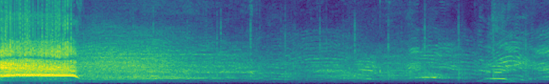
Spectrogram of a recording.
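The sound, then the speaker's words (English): A large crowd bursts into loud, overlapping shouting all at once as people yell to their neighbors, then the roar of many voices trails off into scattered calls and chatter. “Yell at your neighbor and say, This year!”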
